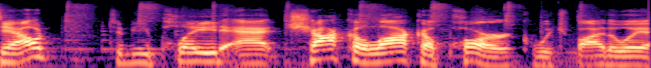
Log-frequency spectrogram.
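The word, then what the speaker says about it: Choccolocco: to be kicked out to be played at chakalaka Park which by the way I did the research and yes that's how you pronounce it in Oxford Alabama from Tuesday May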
